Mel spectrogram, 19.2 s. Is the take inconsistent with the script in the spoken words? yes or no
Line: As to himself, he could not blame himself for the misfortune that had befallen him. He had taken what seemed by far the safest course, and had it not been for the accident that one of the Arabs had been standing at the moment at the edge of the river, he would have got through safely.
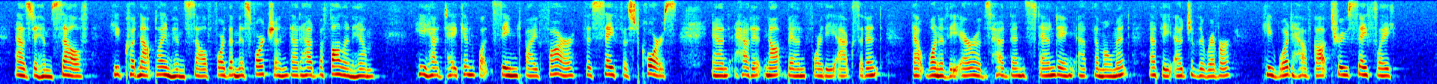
no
